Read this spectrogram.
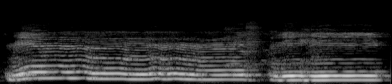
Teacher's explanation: اس نون کو ختم کر دیں گے، کیونکہ اس کو ہم نے مکس کر دیا میم کے اندر، اور اس میم کو اس میم کے ساتھ میں ملا کر کے پڑھیں گے اور غنہ بھی کریں گے.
